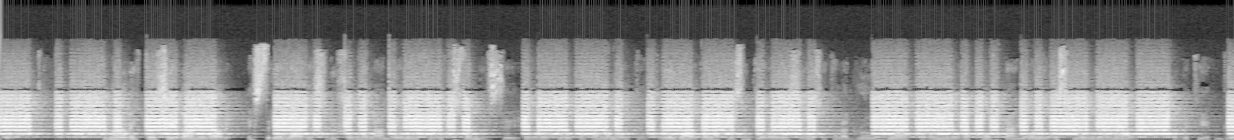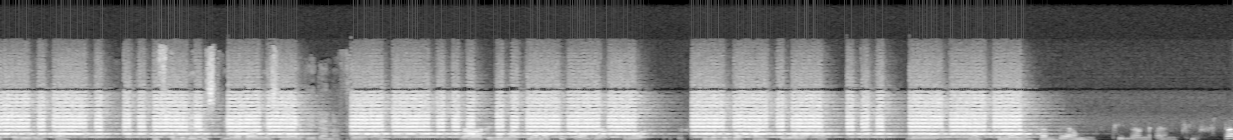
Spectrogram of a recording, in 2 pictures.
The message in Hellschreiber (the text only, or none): none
